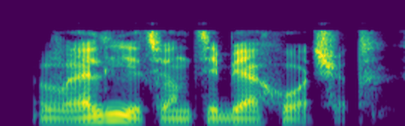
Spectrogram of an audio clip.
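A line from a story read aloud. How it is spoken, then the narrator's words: Serious tone. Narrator (Russian): серьезным тоном произнес Ремезов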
